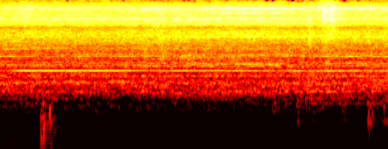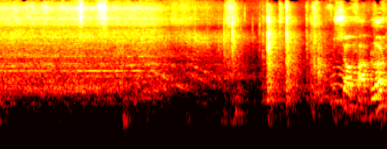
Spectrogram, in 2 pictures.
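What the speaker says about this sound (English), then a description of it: "So far blow drying" Hair dryer blowing steadily as a short pixie cut is blow-dried in a salon, a constant airy whoosh that runs for most of the time before giving way to rustling and handling noises near the end.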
